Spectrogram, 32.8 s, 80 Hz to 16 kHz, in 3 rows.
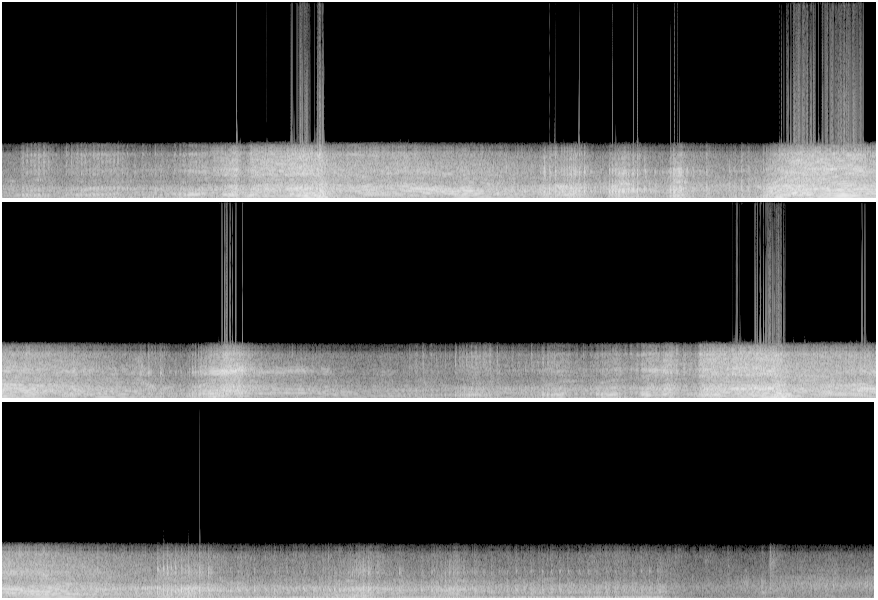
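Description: Small trial motorcycle engine revving up and dropping back again and again, with the biggest rises in pitch about 4, 10, 14 and 20 seconds in. A few sharp clacks come at the peaks.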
